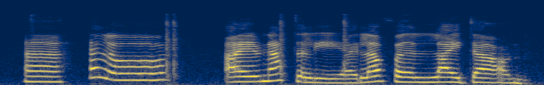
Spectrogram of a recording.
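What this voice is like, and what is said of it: Failed Pakistani accent, sounds Italian. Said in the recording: “Pakistani, please... That's almost Italian... I'd say it was a completely Italian accent... I don't know how to do a Pakistani accent.”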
